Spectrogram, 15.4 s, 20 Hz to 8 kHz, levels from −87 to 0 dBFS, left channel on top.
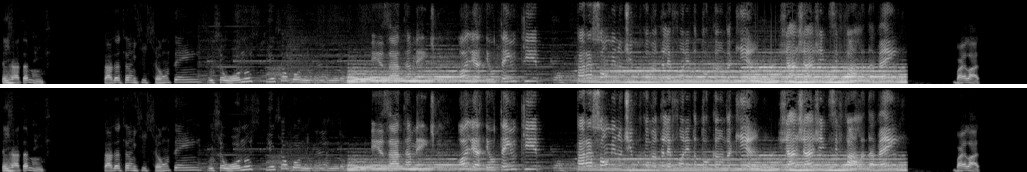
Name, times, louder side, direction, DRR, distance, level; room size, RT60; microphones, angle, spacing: voice 1, 0.0-0.7 1.6-5.2 14.3-14.7, equal, 5° right, 4.9 m, -30 dB
sound 1, 3.0-12.9, left 1 dB, 60° left, 7.2 m, -38 dB
sound 2, 5.2-7.7 8.6-13.6, left 5 dB, 90° left, 0.6 m, -21 dB
voice 2, 5.6-8.1 8.7-13.6, right 4 dB, 25° right, 2.9 m, -27 dB
head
